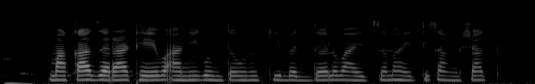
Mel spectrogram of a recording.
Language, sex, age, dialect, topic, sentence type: Marathi, female, 25-30, Southern Konkan, banking, question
